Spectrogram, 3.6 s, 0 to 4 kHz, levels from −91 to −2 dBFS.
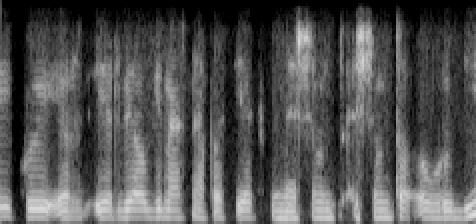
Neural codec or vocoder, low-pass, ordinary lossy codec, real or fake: none; 3.6 kHz; Opus, 24 kbps; real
